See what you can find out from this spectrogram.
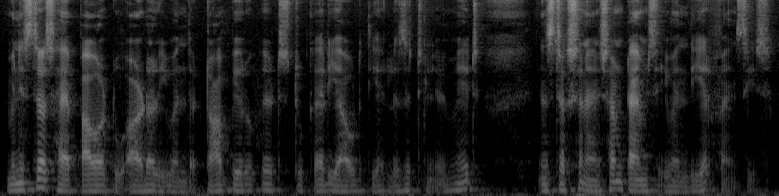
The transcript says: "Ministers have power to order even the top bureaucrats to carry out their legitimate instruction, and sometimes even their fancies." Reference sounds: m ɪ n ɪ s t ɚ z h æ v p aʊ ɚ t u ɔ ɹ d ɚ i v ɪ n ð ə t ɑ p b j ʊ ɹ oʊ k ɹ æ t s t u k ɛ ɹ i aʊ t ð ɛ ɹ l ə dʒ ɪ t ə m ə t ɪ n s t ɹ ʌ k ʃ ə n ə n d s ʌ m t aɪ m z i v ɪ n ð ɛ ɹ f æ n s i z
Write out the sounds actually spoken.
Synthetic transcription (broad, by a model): m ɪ n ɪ s t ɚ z h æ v p aʊ ɚ t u ɔ ɹ d ɚ i v ɪ n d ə t ɑ p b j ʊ ɹ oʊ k ɛ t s t u k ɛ ɹ i aʊ t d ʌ ɹ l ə z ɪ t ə m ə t ɪ n s t ɹ ʌ k ʃ ə n ə n d s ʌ m t aɪ m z i v ɪ n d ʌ ɹ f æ n s i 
